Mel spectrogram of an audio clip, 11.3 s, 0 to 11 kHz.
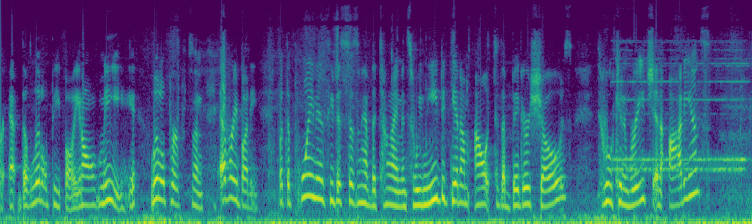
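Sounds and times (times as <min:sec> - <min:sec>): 
speech: 0:00.0 - 0:11.0
phone ringing with a steady electronic tone: 0:09.1 - 0:11.2.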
